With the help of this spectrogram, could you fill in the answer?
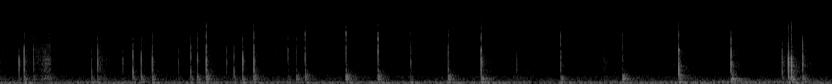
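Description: A lavender fabric-covered tablet case with a plastic rim lies flat on a table and is tapped and knocked with long painted nails and fingertips, with some scratching. Quick, sharp clicks and soft thuds are scattered irregularly over a low, steady background hum, each dying away almost at once.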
